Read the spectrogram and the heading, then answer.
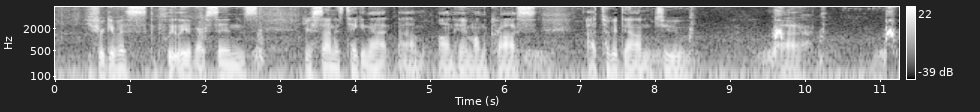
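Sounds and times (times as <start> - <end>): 
speech: 0.5 - 8.6, 9.5 - 10.2
pet dogs barking indoors: 1.8 - 3.0, 6.0 - 7.0, 7.6 - 11.2.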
